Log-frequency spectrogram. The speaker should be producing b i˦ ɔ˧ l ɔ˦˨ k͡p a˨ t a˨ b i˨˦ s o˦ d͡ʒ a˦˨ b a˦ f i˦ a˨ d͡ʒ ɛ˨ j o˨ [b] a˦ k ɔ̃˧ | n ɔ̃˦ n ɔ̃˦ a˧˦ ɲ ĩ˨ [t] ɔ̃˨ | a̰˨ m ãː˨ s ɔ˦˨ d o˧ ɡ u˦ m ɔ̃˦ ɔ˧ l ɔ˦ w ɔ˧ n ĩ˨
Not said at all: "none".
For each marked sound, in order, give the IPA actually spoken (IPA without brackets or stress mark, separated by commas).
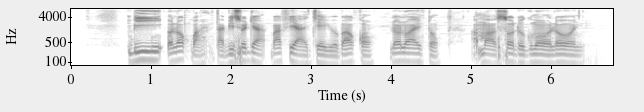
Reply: b, t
